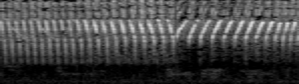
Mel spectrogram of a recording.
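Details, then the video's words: Singing white canary delivering a continuous rapid trill of crisp repeated notes, about ten per second, switching midway to a slightly higher, more ringing version of the same rolling tour. "Singing Canary Beautiful White Canaries and dancing on dry stalks to a beautiful song"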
